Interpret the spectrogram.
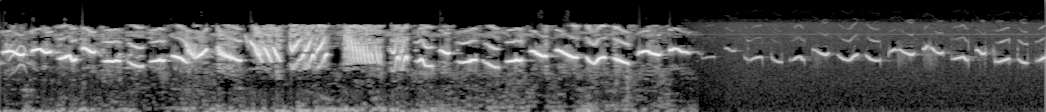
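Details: Caged-bird training song, 'pije pije' style of the Surinamese chestnut-bellied seed finch: fast repeated whistled slurs, four per second, with a harsh buzzy rattle midway and low rumbling background for the first seven seconds, then cleaner softer whistles.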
